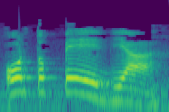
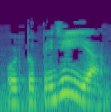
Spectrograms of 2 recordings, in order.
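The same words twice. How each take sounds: First: The stress falls on the syllable 'pe'. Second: The stress falls on the syllable 'di'.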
